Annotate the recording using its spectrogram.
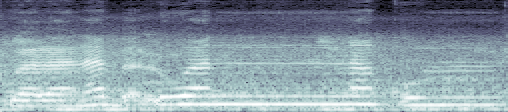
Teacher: Qalqalah Sugra karena huruf ba sukun berada di tengah-tengah kalimat cara bacanya dengan dipantulkan ringan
